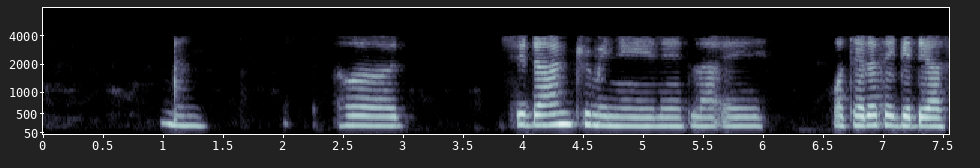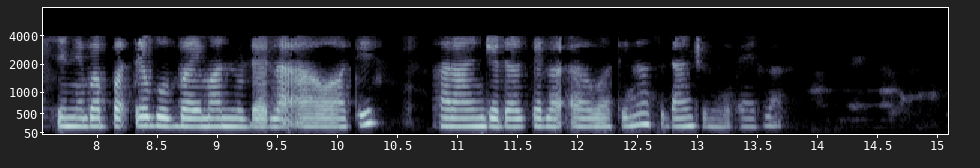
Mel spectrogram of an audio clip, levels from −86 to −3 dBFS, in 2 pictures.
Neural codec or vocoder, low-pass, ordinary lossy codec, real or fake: codec, 24 kHz, 1.2 kbps, DualCodec; 7.2 kHz; AAC, 16 kbps; fake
